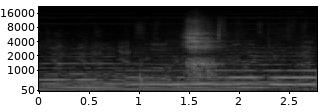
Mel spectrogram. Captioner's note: sighs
